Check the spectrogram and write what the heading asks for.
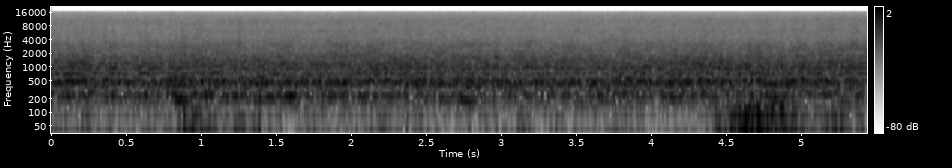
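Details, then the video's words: Many bees buzzing in a steady, dense drone, with layered hum bands in the low-mid range and no clear gaps, a continuous natural swarm sound. "bees therapy relaxing natural buzzing sound"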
